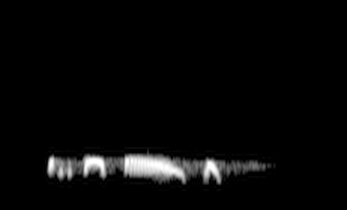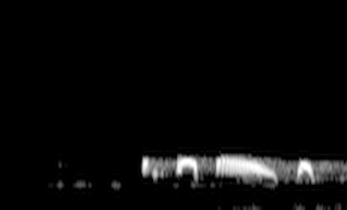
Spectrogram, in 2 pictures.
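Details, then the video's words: Spotted dove call used to provoke other doves. Two identical cooing phrases about four seconds apart, each made of short stuttering notes, an arched coo, a long rolling falling note and a final hoot. "Chim Cu gáy gọi kích bổi / Tiếng cu gáy kích bổi Hiệu quả"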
